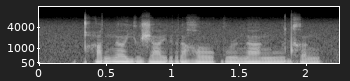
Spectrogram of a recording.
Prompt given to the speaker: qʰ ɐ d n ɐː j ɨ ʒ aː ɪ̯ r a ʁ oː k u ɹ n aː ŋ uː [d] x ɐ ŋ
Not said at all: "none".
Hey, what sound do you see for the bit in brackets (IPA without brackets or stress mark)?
d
